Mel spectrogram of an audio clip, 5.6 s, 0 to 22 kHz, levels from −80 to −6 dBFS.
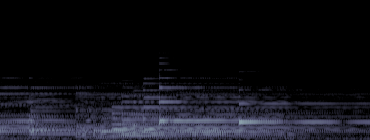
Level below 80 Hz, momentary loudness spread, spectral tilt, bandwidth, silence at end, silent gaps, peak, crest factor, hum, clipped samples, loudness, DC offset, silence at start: -68 dBFS; 11 LU; -9 dB/octave; 7.6 kHz; 0 s; none; -30 dBFS; 14 dB; none; under 0.1%; -45 LUFS; under 0.1%; 0 s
